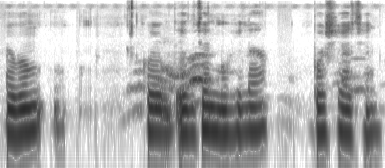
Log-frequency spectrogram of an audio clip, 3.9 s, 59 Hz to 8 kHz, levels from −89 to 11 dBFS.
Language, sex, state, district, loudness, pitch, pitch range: Bengali, female, Assam, Hailakandi, -15 LUFS, 170 Hz, 165-185 Hz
